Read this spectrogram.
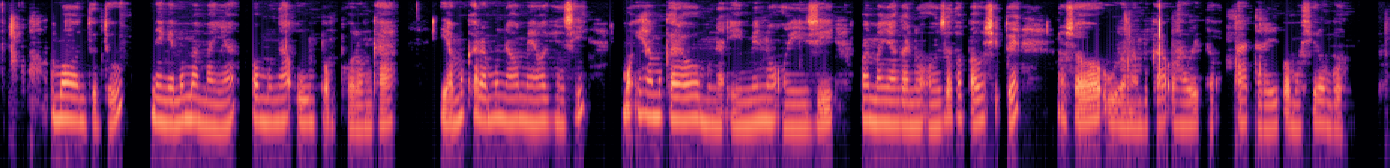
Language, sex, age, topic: Oshiwambo, female, 25-35, agriculture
